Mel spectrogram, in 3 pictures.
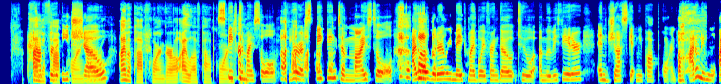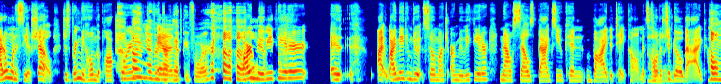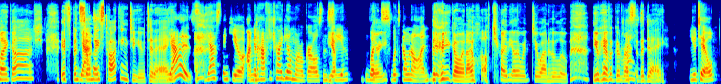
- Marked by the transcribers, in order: laugh; chuckle; laugh; laughing while speaking: "Oh"; laughing while speaking: "Oh"; laughing while speaking: "There"; laughing while speaking: "I'll I’ll try"
- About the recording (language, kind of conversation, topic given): English, unstructured, Which comfort show do you rewatch to lift your mood, and what makes it feel like home?
- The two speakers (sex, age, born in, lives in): female, 30-34, United States, United States; female, 65-69, United States, United States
